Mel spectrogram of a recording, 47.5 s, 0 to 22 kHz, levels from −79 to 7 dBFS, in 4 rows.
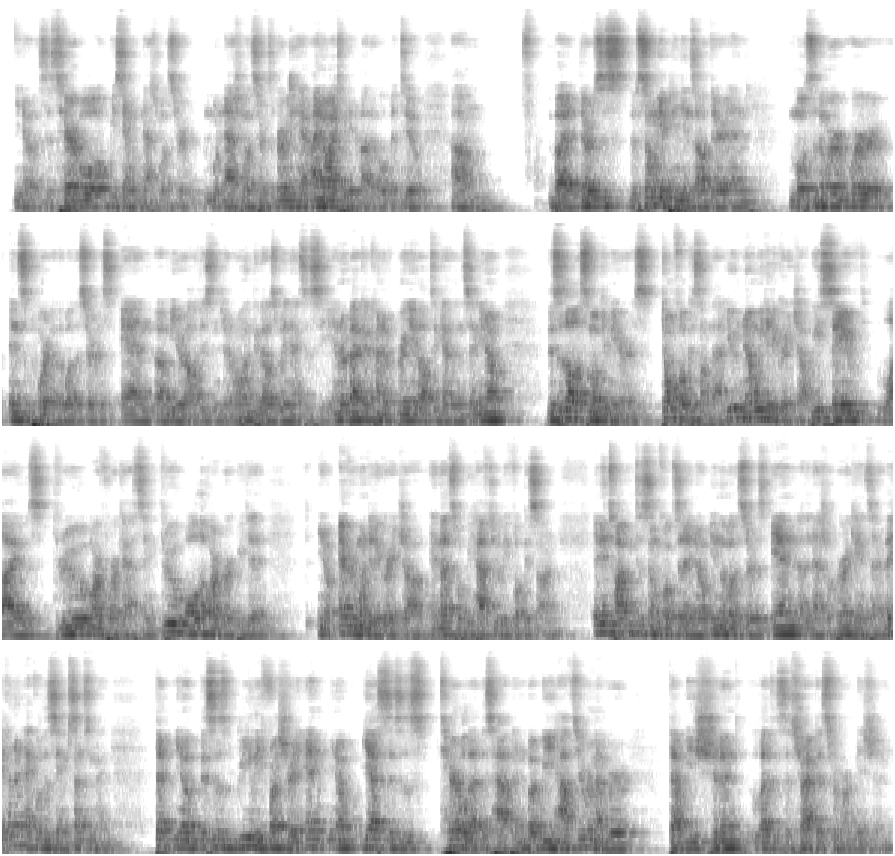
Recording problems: off-mic speech; far
room echo; noticeable; dies away in 0.5 s

